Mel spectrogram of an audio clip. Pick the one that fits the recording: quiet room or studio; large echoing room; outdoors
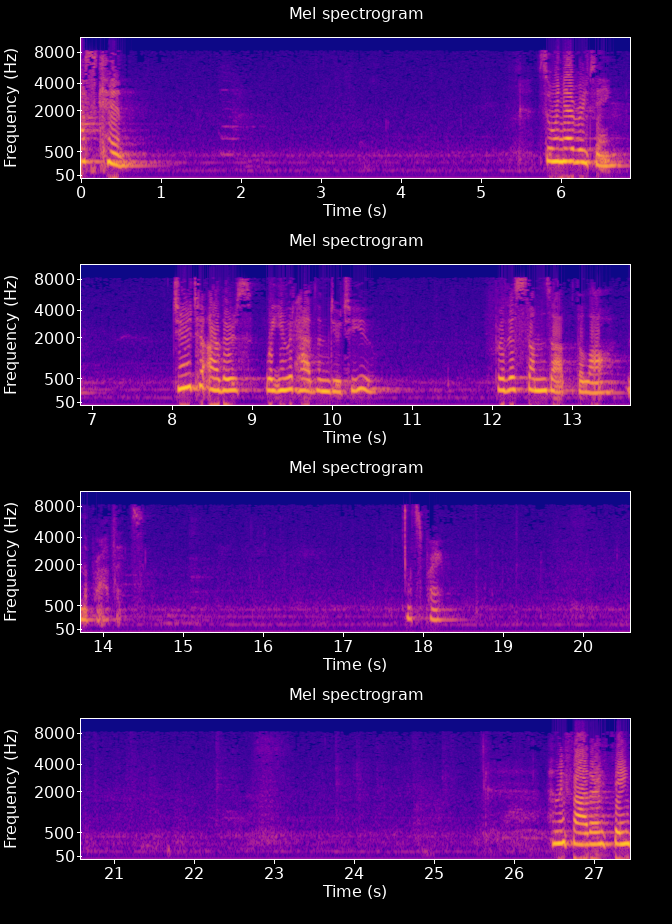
large echoing room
